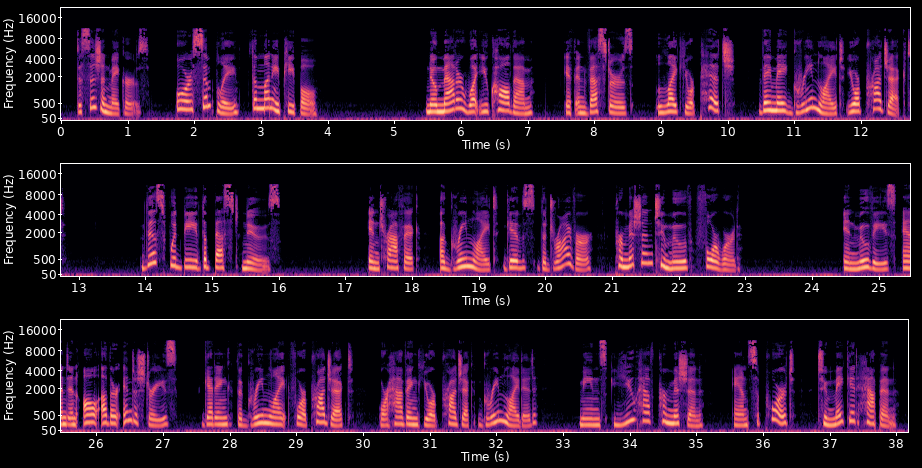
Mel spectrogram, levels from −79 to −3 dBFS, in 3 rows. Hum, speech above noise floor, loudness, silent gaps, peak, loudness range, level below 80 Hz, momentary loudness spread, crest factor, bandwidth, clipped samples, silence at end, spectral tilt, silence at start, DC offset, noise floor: none; 29 dB; -21 LUFS; none; -4 dBFS; 4 LU; -52 dBFS; 11 LU; 18 dB; 11.5 kHz; under 0.1%; 0.15 s; -4.5 dB/octave; 0.25 s; under 0.1%; -49 dBFS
